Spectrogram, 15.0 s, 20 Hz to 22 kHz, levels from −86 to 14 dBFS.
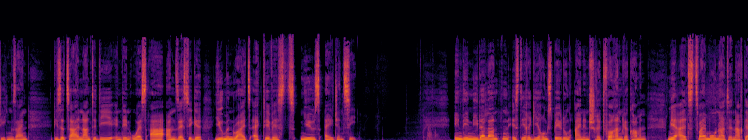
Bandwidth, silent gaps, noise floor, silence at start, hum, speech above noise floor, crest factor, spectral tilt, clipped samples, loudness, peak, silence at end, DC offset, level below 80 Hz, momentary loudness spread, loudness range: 17 kHz; none; -67 dBFS; 0 s; none; 46 dB; 18 dB; -4.5 dB/octave; under 0.1%; -21 LUFS; -4 dBFS; 0 s; under 0.1%; -60 dBFS; 6 LU; 3 LU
